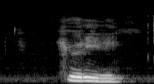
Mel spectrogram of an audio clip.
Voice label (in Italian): "xjuriri", Calabrese; χjurìri; fiorire; cucinacalabrese; glossario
